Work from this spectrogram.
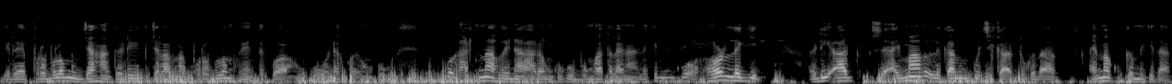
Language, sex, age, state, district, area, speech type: Santali, male, 18-30, Jharkhand, Pakur, rural, spontaneous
